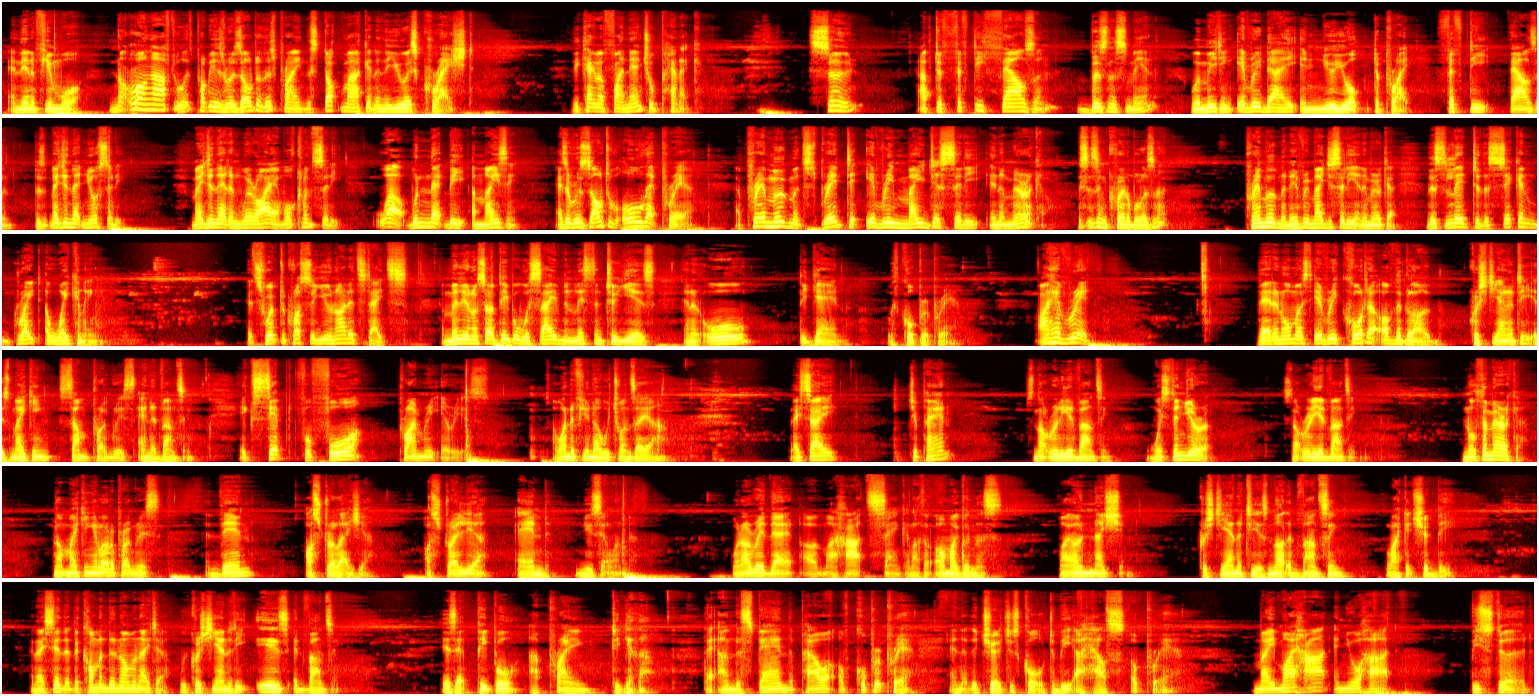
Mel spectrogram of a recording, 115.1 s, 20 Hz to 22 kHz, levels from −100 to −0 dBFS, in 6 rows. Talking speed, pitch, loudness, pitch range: 130 wpm, 110 Hz, -16 LUFS, 95-130 Hz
